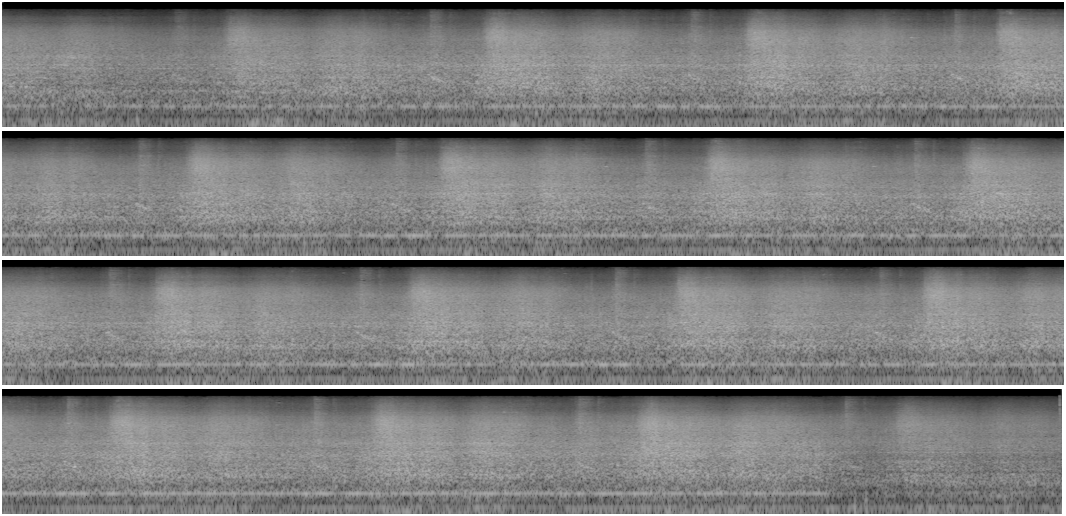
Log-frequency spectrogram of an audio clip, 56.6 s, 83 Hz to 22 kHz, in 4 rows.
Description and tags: RingbahnWirdRepariert Sound4
field recording construction side train track bed industrial agressive massive hard
agressive, hard, industrial, massive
